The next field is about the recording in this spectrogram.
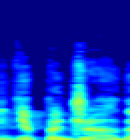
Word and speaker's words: YPJ: It's the Yipija. That's how they pronounce it.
